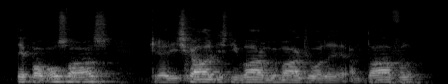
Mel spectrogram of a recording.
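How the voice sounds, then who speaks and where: Through audible room echo, a man with a fairly low pitch and a dark, mellow tone talks at a moderate pace. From Netherlands, Oosterhout (Gelderland). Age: 60s. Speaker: carnival committee member. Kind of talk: casual chat. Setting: kitchen table at home.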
